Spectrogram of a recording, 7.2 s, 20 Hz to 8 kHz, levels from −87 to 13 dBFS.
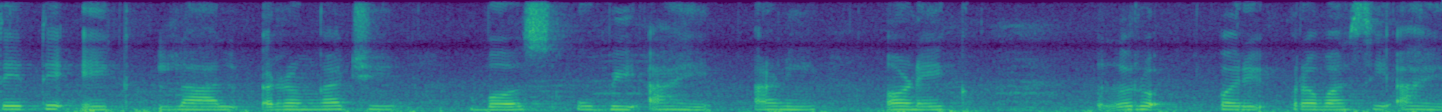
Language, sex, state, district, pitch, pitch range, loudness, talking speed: Marathi, female, Maharashtra, Solapur, 225 Hz, 215-235 Hz, -18 LUFS, 90 wpm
